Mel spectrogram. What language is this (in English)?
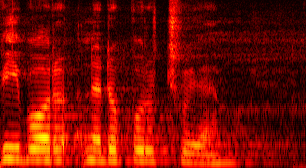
Czech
